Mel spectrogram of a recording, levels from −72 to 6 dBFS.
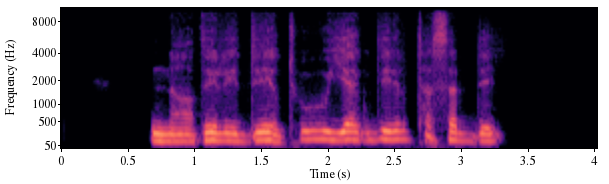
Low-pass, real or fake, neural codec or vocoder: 9.9 kHz; fake; codec, 16 kHz in and 24 kHz out, 0.4 kbps, LongCat-Audio-Codec, fine tuned four codebook decoder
